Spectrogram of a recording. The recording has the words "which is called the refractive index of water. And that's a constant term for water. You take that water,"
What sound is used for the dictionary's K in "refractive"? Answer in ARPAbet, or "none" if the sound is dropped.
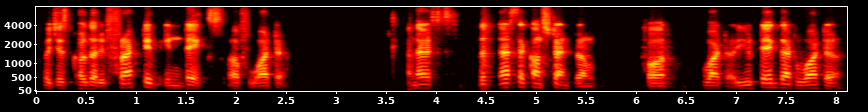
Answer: K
